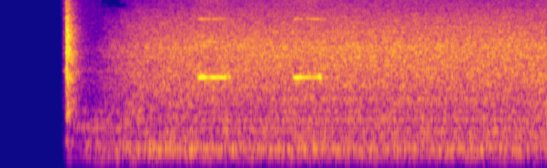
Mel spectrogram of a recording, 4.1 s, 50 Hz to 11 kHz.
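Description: Eagle Eye LB-48-150 battery load bank being switched on. A sharp click about half a second in, then its cooling fans start and run with a steady rushing noise. Two short high beeps come from the unit about a second and a half in and again just after two seconds.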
